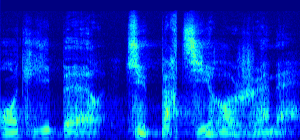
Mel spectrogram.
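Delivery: fake, low, deep, hushed, soft big voice. Retelling what two three-year-olds told the speaker during play, imitating kids' put-on big voices. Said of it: "qui prennent des grosses voix".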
